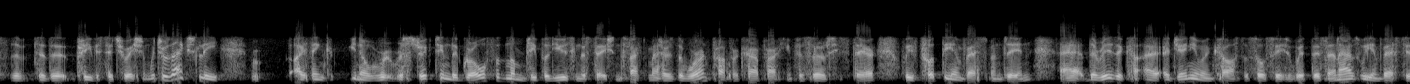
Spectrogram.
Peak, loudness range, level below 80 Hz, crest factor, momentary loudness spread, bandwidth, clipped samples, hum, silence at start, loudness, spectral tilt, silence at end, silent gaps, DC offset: -10 dBFS; 1 LU; -66 dBFS; 12 dB; 4 LU; 9.2 kHz; under 0.1%; none; 0 s; -23 LUFS; -5 dB/octave; 0 s; none; under 0.1%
